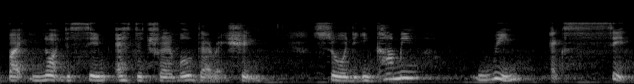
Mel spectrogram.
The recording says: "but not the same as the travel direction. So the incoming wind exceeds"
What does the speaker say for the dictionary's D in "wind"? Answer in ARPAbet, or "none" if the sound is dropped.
none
